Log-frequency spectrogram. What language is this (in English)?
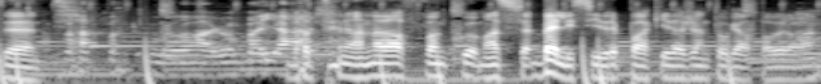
Italian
